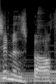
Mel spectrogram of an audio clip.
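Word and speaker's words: Simonsbath: you say that actually it's pronounced simmons bath but it's spelt simon's bath yeah all right okay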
